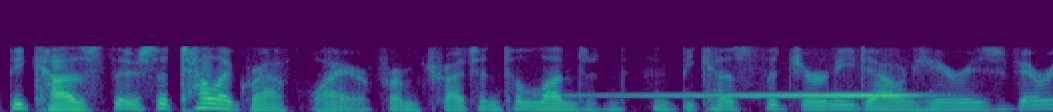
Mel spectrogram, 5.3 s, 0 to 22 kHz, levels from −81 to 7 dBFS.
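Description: At 0.26 to 0.31 s and again at 1.0 to 1.06 s, microphone overload cuts off the tops of the loudest peaks, about 4 dB and then about 2 dB past the limit. The cause is likely an input gain set too high. Unlike steady coding noise, the harsh crackle appears only on those peaks.

At 1.68 s the microphone volume is stepped down: speech and background together drop about 3 dB at once, likely as the software reacts to the distortion. A fade would glide, but this is a single instant step.

From 2.61 s a loudspeaker feedback squeal begins. The microphone re-captures its own loudspeaker output until a tone at 608 Hz sustains itself, swelling over roughly one and a half seconds to about 10 dB above the speech and stopping at 4.83 s. It is a single pitch that swells, not a fixed hum.

Further steps of about 2 dB at 2.91 s and about 3 dB at 4.95 s lower the level again. Throughout, nothing is heard above 4 kHz, consistent with a G.711 call path.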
